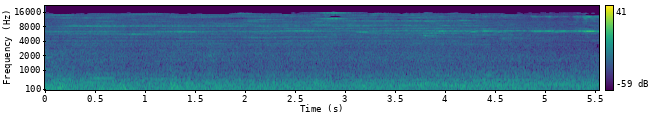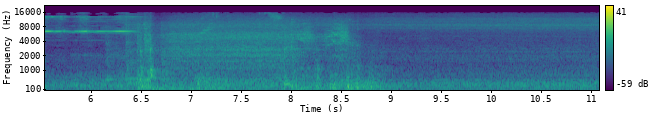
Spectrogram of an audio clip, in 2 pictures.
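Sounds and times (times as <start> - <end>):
train running rumble: 0.0 - 4.5
high squeal of wheels or brakes: 0.0 - 8.6.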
